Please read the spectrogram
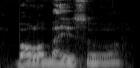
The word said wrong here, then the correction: bouillabaisse: Bouillabaisse. – Anyway. – Like booyah without the ah. Bouillabaisse.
